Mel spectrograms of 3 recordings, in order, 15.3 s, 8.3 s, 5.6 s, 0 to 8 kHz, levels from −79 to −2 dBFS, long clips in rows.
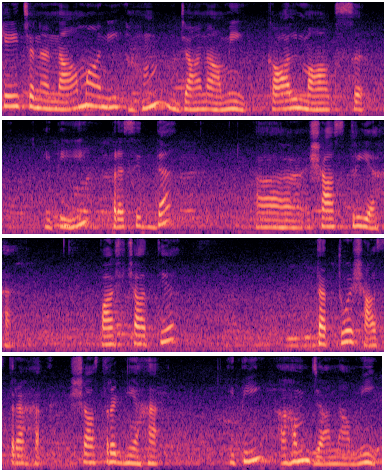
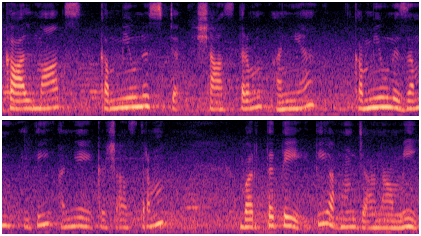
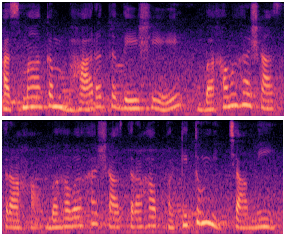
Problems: constant background noise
